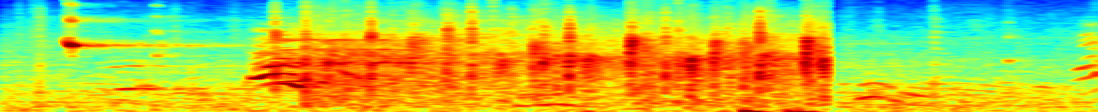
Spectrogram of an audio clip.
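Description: A crowd cheers and applauds loudly.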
